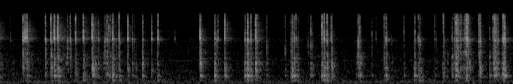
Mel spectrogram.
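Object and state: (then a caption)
Metal-frame sunglasses tapped. Long painted nails tap rapidly on the tinted dark lenses and metal frame of folded aviator sunglasses resting on a wooden table. The result is a quick, irregular run of sharp, bright clicks with no low end, each dying away almost instantly, with a few brief pauses between bursts.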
